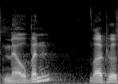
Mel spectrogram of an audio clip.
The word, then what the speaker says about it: Melbourne: It's about 6 hours drive northwest of Melbourne. Most people have heard, and for Americans, it's Melbourne. A lot of people say Melbourne.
